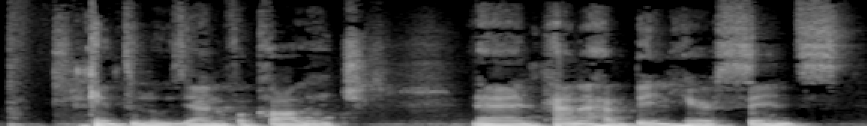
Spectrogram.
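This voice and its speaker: Nigeria se aaye tees ke dashak ke aadmi, dheemi naram aawaz, araam se baat karta hai. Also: male voice, on the low side, flat delivery, unhurried, dark tone. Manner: talks with frequent restarts and repeated phrases. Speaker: guest pulmonologist. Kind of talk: relaxed conversational storytelling.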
